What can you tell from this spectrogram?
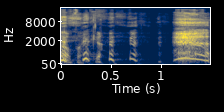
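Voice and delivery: high, slow shocked gasp. Real, not acted. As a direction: stretch out the shock. Reacting to crude joke.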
